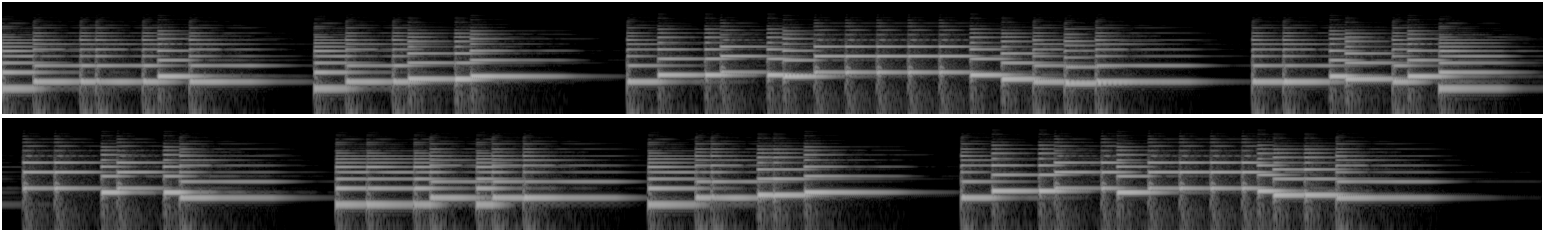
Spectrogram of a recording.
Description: Kontakizunezkoa
Ibarra < Tolosaldea < Gipuzkoa < Euskal Herria
Hamarreko txikia (hg) / Bost puntuko txikia (ip)
ABDAB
